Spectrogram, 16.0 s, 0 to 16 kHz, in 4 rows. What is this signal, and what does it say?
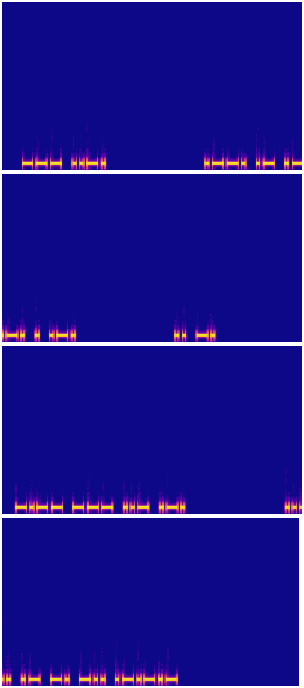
Morse code, heard as a keyed tone, about 25 wpm, 700 Hz. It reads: OF PAPER IN YOUR HAND.
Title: 4x Word-Spacing - Sentences from Top 400 Words - 25wpm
